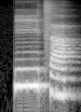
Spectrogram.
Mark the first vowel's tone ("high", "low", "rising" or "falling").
high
